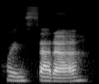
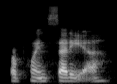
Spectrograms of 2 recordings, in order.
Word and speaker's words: poinsettia: there's that poinsettia how many of you say poinsettia poinsettia A or B what do you say poinsettia I grew up saying poinsettia but I think as it's spelled that's not quite right to pronounce it like that is probably technically correct interest I find it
